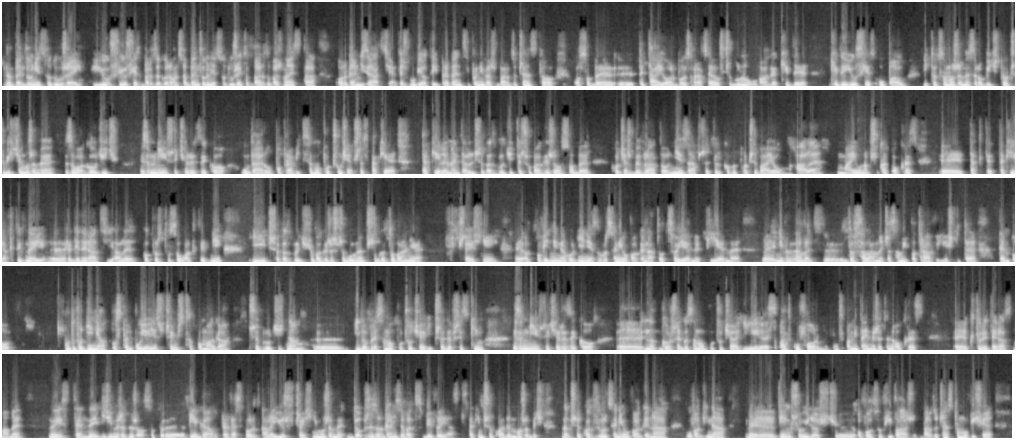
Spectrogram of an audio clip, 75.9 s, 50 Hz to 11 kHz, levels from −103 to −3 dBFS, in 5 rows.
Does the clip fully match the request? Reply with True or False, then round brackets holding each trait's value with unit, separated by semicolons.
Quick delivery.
False (145 wpm)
